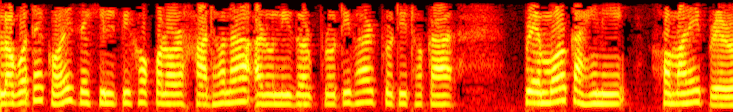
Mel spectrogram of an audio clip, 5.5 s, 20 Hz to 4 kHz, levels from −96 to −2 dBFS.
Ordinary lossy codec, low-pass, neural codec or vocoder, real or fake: none; 3.6 kHz; none; real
